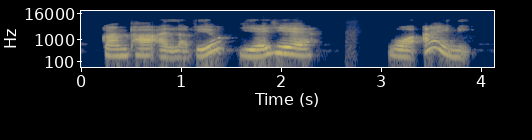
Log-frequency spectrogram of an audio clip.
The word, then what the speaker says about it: 爷爷: So on your father's side, you say 爷爷, 爷爷, right? And on your father's side, grandma, 奶奶, 奶奶. So if you want to say, Grandpa, I love you, 爷爷, 我爱你, right?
